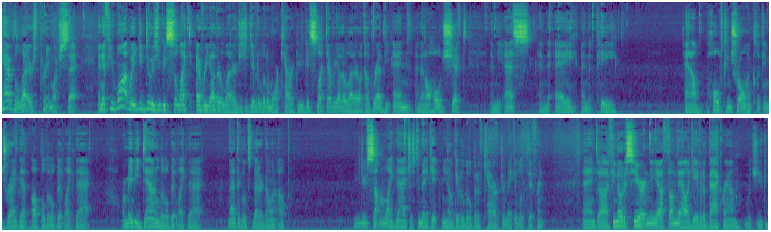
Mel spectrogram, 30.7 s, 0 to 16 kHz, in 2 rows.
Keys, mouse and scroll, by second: 1.1-2.1 drag, 2.6-3.6 drag, 3.8 click, 7.5 click, 9.8 shift+click, 11.2 shift+click, 12.0 shift+click, 14.2-23.8 ctrl+drag, 24.4 ctrl+scroll down 2, 28.4 click.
